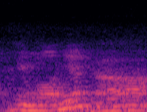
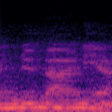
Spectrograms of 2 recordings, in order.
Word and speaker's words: pneumonia: uh for this uh pneumonia at only not not even 40 years All of them. You don't pronounce the P, so you just say pneumonia.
